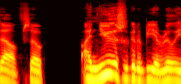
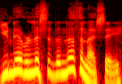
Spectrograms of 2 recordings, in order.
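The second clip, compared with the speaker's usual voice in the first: mock high-pitched screaming; 8 semitones higher than usual. Retelling how a wife started a conversation: imitating wife screaming. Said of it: "screaming at me".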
